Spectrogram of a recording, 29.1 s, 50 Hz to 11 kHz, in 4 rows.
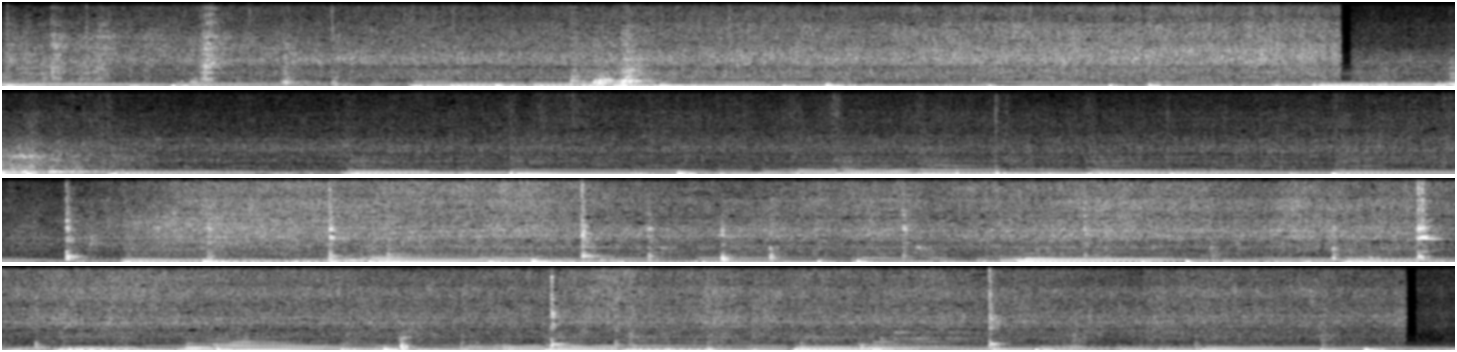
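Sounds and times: food sizzling in a wok: 0.0 - 29.0
metal spatula scraping a wok: 14.8 - 22.5, 23.8 - 25.4.

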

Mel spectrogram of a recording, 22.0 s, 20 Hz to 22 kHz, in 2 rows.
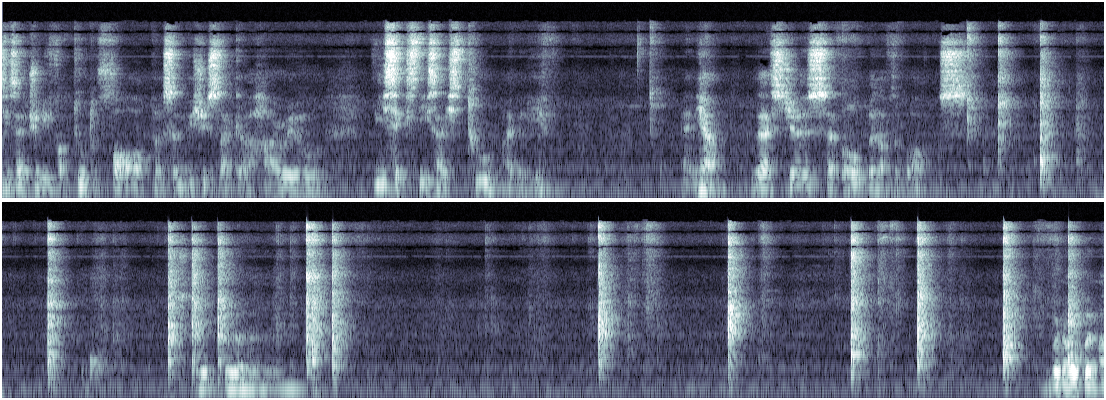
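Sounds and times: person humming: 12.9 - 14.2.

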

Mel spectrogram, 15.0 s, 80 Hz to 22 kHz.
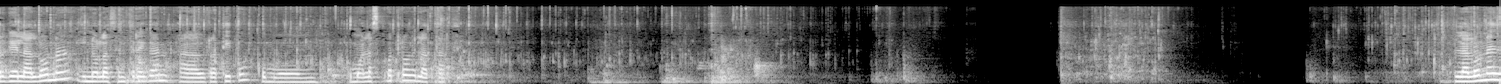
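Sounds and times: water running into plastic cup: 0.0 - 8.5, 13.2 - 15.0
water poured into plastic bucket: 0.0 - 9.2, 10.6 - 12.0, 13.2 - 15.0.

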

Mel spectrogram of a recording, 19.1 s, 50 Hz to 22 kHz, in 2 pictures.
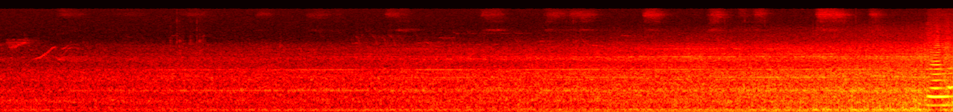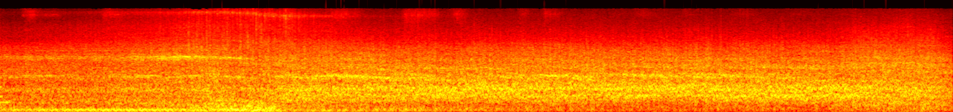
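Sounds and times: diesel locomotive engine: 0.0 - 19.0
train horn toot: 9.2 - 9.9.

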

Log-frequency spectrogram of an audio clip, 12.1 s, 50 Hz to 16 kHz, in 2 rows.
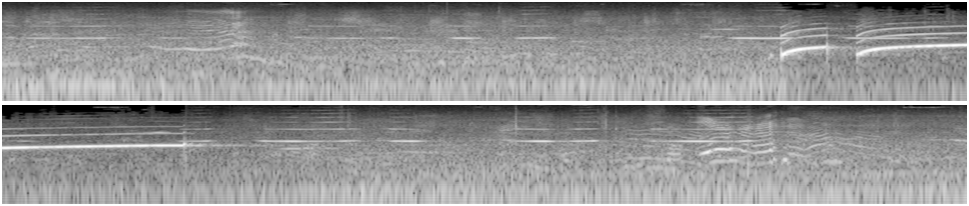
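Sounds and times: vehicle siren whooping: 4.6 - 8.0.

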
